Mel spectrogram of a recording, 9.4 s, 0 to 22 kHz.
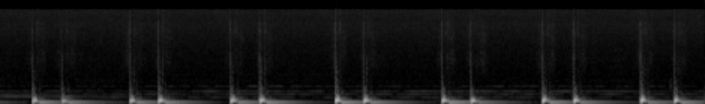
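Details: Slow, regular heartbeat, steady paired lub-dub thumps about 43 per minute over a low continuous hum; no talking, heartbeat sounds only.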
